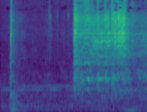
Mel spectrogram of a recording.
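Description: A sharp knock just after the start, then a vehicle engine cranking and starting, loud for about a second near the end.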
